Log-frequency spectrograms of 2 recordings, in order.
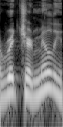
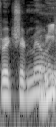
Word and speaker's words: Richard Mille: of like where they were explaining how uh richard millie the the obviously the luxurious watch is not pronounced richard miller like you know see that that's the type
